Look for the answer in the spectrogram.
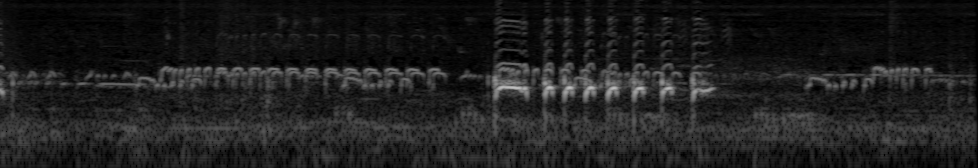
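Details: Crossbred Bangkok-local zebra dove singing: a run of quiet rolling coos leads into a loud series of about ten quick, throaty, pulsed notes, then soft cooing resumes.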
